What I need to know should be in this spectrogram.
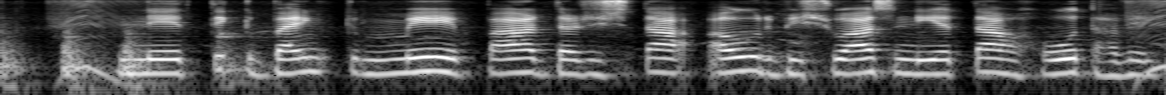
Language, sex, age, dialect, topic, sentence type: Bhojpuri, female, 18-24, Northern, banking, statement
